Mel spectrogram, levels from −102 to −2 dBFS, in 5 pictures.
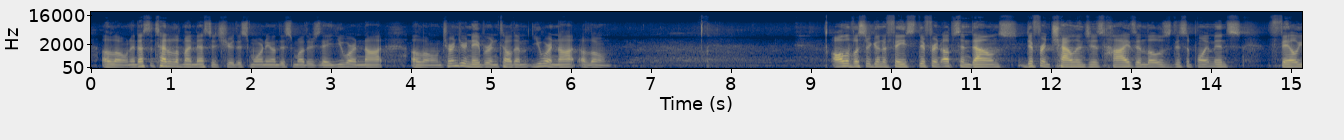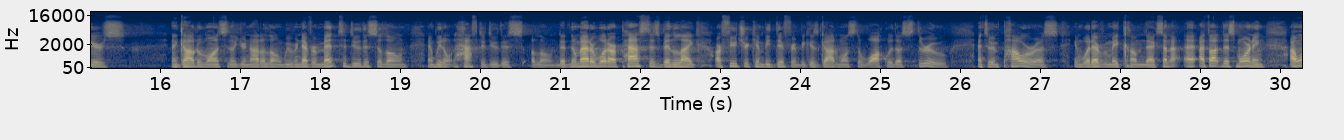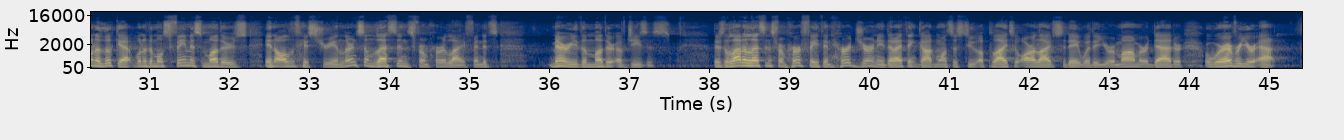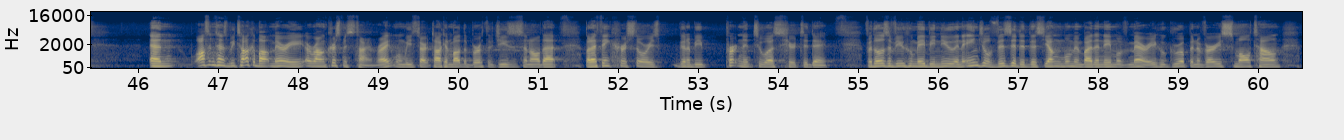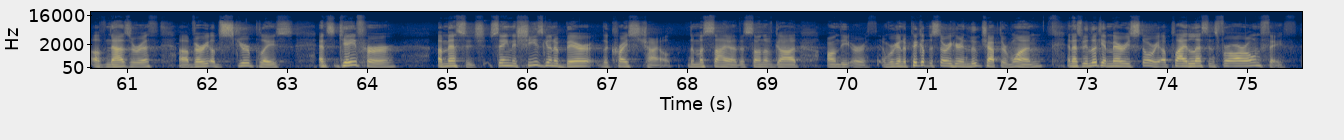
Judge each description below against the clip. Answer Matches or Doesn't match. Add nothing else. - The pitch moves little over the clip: Doesn't match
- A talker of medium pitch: Matches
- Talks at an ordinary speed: Doesn't match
